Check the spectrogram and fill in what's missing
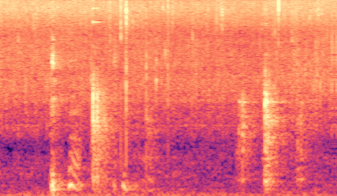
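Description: Garlic, ginger and green chili being sautéed in a pan, with a handful of separate sizzling bursts and stirring scrapes, close and moderately loud over a quiet background.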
